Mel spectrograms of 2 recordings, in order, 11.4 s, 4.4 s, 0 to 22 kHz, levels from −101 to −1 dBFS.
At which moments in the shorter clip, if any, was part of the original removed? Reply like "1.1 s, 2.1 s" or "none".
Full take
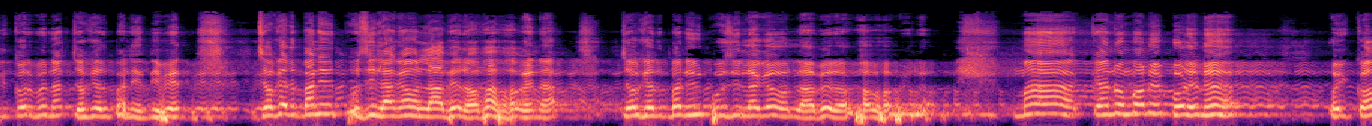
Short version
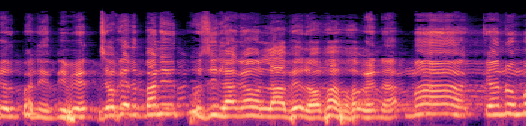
0.8 s, 3.3 s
